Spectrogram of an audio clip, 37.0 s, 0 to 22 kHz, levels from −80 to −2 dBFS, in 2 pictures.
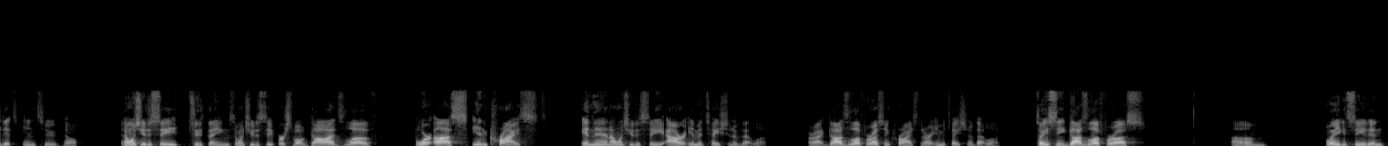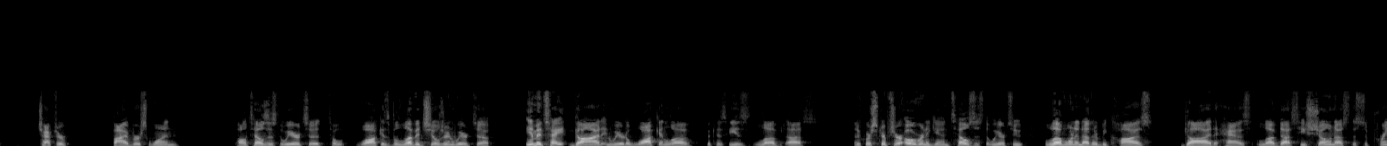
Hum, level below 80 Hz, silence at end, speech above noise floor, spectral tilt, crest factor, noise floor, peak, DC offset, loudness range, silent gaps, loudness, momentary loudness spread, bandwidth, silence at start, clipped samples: none; -78 dBFS; 0 s; over 57 dB; -5 dB/octave; 22 dB; under -90 dBFS; -10 dBFS; under 0.1%; 6 LU; none; -33 LUFS; 16 LU; 8.8 kHz; 0 s; under 0.1%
